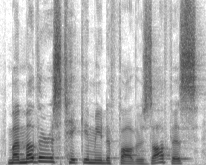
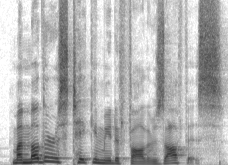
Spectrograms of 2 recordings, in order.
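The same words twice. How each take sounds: The two takes are said the same way.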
